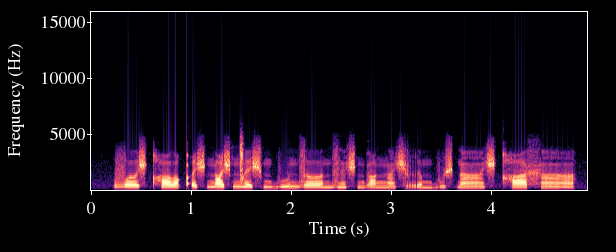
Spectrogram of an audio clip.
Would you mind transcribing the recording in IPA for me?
v ʌː ʃ qʰ oː qʼ i ʃ ŋ ɑ ʃ ŋ͡ǀ ɛ ʃ m b u n z ʌː n z ə̃ ʃ ŋ ɡ ɑ ŋ ã ʃ r ə m b u ʃ ɗ ãː ʃ qʰ a x ã

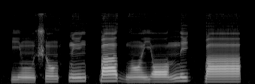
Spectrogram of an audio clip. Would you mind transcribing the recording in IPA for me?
j ũ˨ ʃ ɔ̃˧ k͡p ĩ˦ k͡p a˦ d ɔ̃˧ j ɔ˧ n i˦ k͡p a˧

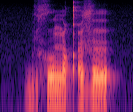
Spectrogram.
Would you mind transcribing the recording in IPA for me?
b ʉ x o ŋ ø qʼ ø z ə

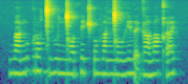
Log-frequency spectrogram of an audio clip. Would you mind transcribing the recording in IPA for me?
w a ŋ o ɡ ɔ ɾ ɔ ɡ͡ǀ e β o ŋ͡ǀ ɔ θ e t͡ʃʼ o v a ŋ͡ǀ o ɣ e ð ɛ̰ ɡ a β a qʼ e

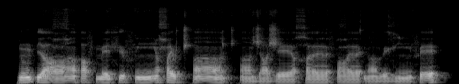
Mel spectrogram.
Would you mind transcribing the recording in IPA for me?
ɾ ũ pʲ aː ʕ ã ʔ a f m e fʲ o f ĩː ħ e ʊ̯ t͡ʃʼ ãː t͡ʃʼ ã ʒ a ʒ eː χ ɛː f ʕ ɛː ɡ ã β ɪ ɣ ĩ f e

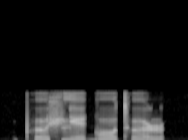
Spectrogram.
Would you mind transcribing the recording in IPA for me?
pʰ ɵ ʃ lʲ e ɡ o tʰ ɵ ɭ

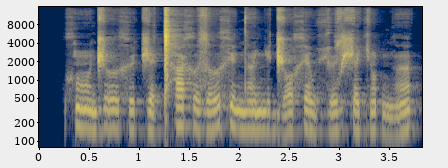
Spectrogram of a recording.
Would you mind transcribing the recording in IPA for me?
x õː d͡ʒ ɤː x ø t͡ʃ ɛ ǀʰ a x ɤ z ɤ x e n d ɐ̃ː ɲ e d͡ʒ ɔ x ɛ w ç ø z ʃ a c õ ʔ ŋ ɡ ɐ̃

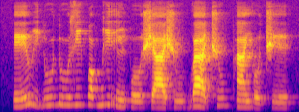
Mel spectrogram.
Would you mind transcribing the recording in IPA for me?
eː˨˦ β i˨ ɗ uː˦ ɗ uː˦ z i˦ ɓ ɔ˦ ɡ͡b i˦ r ĩ˨ p oː˨ ʃ aː˨ ʃ uː˨ ɡʷ aː˦˨ t͡ʃ u˦ pʰ ã˦ j o˨ t͡ʃ ɪ˦

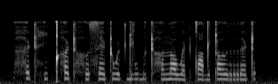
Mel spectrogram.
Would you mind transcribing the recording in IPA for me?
h ə ʈ h i ǃʰ ʌ ʈ h ʊ s ɛ ʈ w ʊ ʈ ɖ i w ɡ ʊ ʈ h ʌ n̪ ɒ w ʌ ʈ t ɒ dˤ ə ʈ w ʊ r ə ʈ

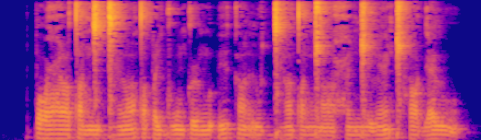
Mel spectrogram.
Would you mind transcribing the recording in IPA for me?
p ɔ ʕ i u̯ tˤ ɪ ŋ͡ǀ ɪ ɡ͡ǀ æ̃ l ɑ̃ tˤ ʊ p i ɡ u w ũ k ə˞ ŋ ʊ ʔ ɪ k ɑ̃ r u ɡ͡ǀ ĩ tˤ ə ŋ͡ǁ ɑ̃ ħ ĩ ŋ͡ǁ ɪ l ɛ̃ ǁʰ ɑ ɡ æ l u

